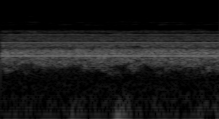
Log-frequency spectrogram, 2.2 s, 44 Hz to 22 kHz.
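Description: Tronxy X5SA printhead cooling fan running at full power, a steady hiss with a thin, unchanging high whine. The fan is blowing on the hotend and cooling the heater block, so the hotend cannot hold its temperature.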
